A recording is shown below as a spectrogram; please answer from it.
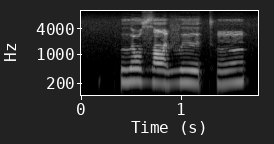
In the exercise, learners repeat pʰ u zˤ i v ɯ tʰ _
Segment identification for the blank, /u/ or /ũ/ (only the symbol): ũ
